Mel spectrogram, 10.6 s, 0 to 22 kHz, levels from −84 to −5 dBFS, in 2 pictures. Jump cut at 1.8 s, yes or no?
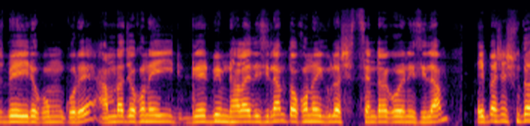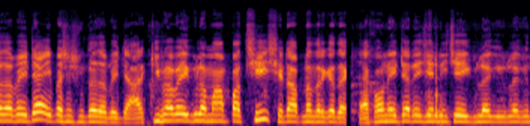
no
